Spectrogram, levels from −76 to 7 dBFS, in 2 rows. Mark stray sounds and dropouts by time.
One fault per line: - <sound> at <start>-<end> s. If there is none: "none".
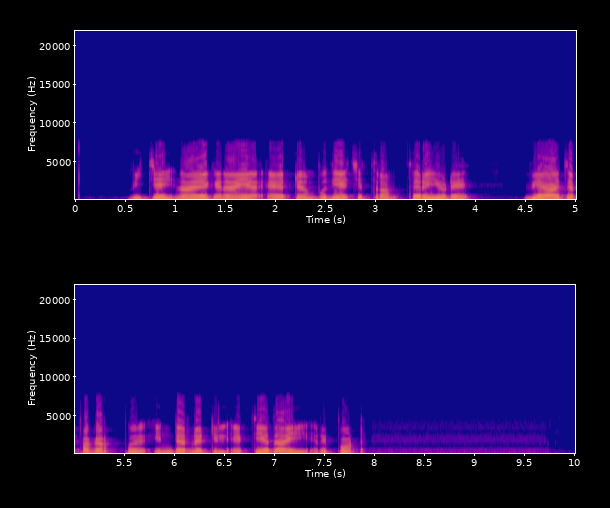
none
